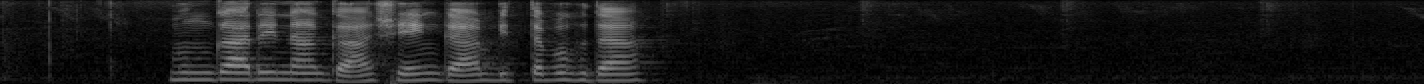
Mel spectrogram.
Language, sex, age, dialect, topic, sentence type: Kannada, female, 46-50, Central, agriculture, question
